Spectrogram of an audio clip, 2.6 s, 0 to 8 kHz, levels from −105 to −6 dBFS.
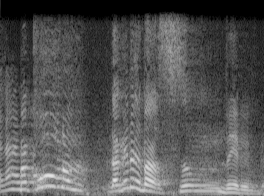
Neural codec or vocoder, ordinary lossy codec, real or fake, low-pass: codec, 16 kHz, 1 kbps, X-Codec, HuBERT features, trained on general audio; none; fake; 7.2 kHz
